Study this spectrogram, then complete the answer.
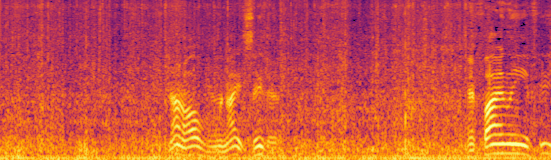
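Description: A motorcycle engine rumbles steadily at cruising speed.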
